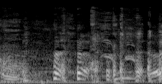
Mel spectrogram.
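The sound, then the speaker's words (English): Someone clears their throat, a quick series of short, gravelly voiced bursts with brief pauses between them, no words spoken. “I had to clear my throat.”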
